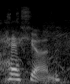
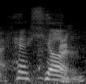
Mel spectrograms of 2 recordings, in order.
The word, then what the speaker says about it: Haehyun: The name is Yes, pronounced please correct. Haehyun. Haehyun? Haehyun. Yeah, Haehyun. Hyun. It's a sound that does not exist in Japanese, so that's why you hear hyun a lot. But it's Haehyun. It's Haehyun. exactly how it's spelled.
